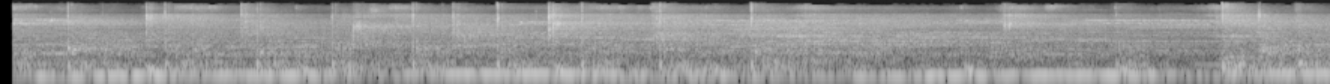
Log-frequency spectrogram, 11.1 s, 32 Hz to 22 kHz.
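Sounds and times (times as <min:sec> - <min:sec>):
ball bouncing on gym floor: 0:00.4 - 0:06.5.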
